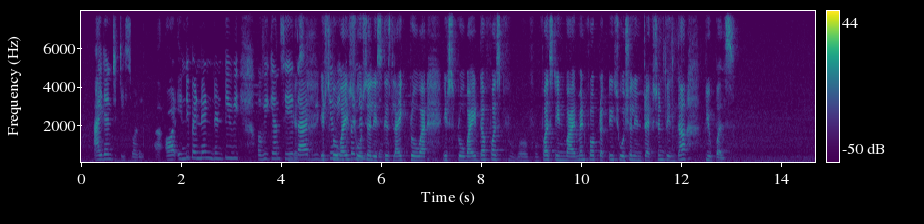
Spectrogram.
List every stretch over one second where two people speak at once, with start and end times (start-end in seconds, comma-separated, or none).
4.2-6.1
